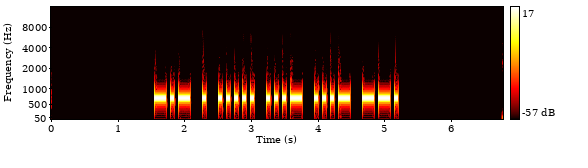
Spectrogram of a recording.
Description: Morse code, heard as a keyed tone, about 22 wpm, 700 Hz. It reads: KE5VVG
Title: Speed Racing - USA 2x3 Call Signs 20wpm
